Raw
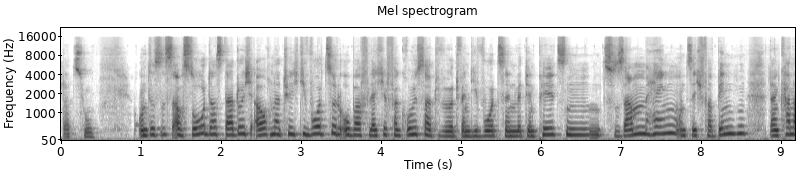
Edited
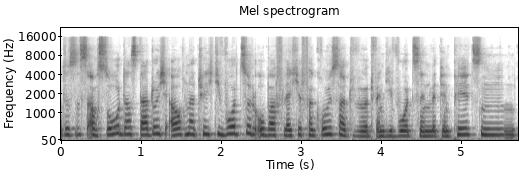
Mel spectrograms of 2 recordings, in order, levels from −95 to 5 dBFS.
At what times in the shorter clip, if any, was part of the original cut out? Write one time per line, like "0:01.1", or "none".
none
